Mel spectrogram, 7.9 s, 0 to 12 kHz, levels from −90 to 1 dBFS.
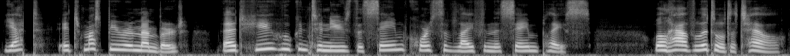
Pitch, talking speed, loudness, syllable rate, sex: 240 Hz, 175 wpm, -20 LUFS, 4.6 syllables/s, female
